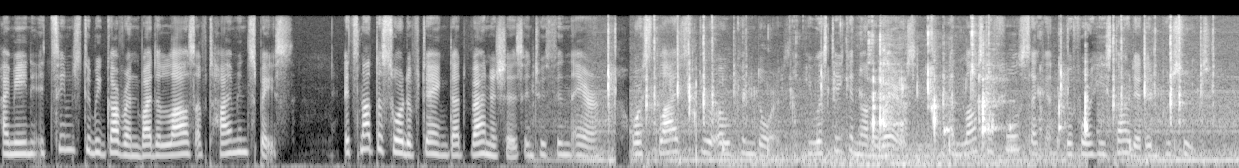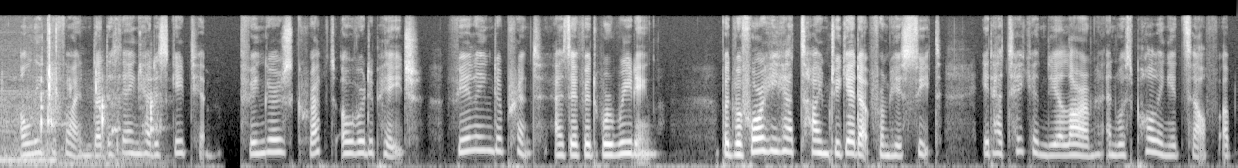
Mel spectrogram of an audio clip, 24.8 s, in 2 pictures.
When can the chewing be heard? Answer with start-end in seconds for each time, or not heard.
6.5-14.1.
